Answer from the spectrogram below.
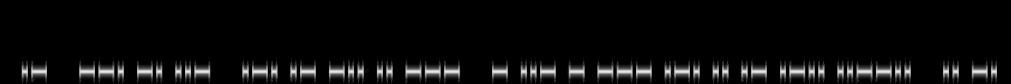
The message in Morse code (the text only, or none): A GNU RADIO TUTORIAL? IN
